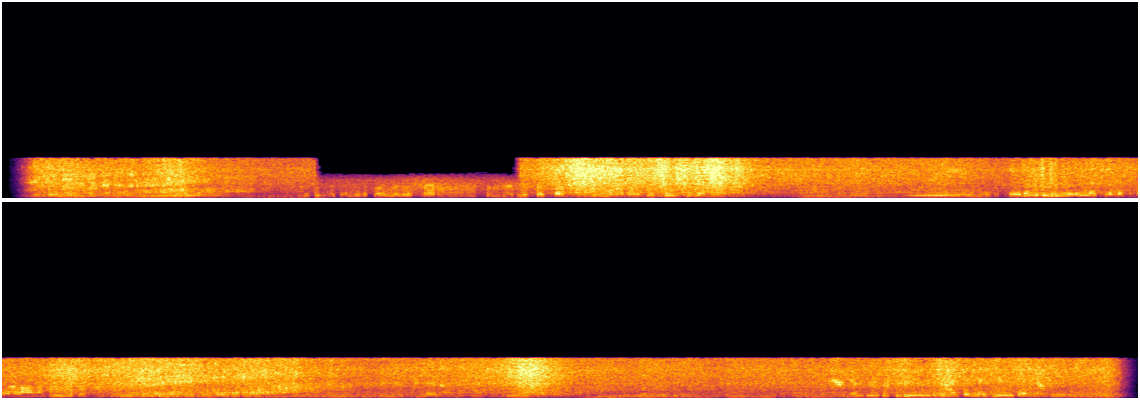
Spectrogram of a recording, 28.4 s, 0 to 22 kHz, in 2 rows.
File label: 9305kHz Radio; Radio Cairo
